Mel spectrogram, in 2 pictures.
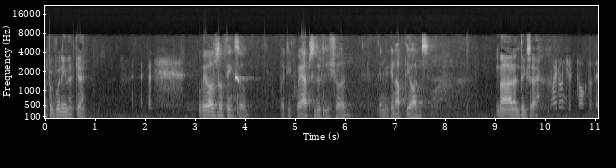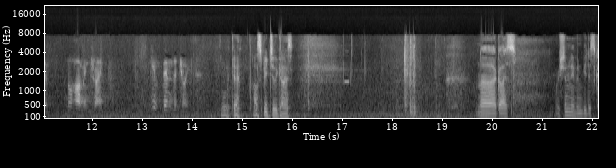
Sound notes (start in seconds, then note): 1.6 laughs; 17.0 beeps; 18.3 clatters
